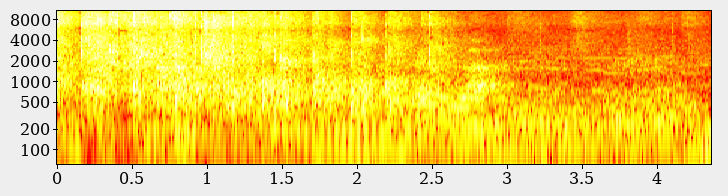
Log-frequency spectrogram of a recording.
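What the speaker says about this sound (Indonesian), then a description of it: "Kita kasih aplaus ya untuk kelompok As-Salam." Dense, continuous clapping from a classroom applauding a presenting student group, close and loud, lasting several seconds and thinning slightly toward the end.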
